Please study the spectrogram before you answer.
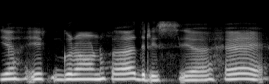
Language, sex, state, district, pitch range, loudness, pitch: Hindi, female, Jharkhand, Palamu, 225-245 Hz, -13 LUFS, 240 Hz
